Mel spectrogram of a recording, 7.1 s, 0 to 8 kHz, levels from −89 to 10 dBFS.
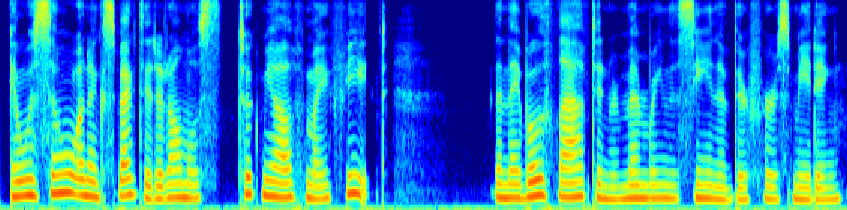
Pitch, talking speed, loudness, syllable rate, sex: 195 Hz, 195 wpm, -17 LUFS, 5.6 syllables/s, female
